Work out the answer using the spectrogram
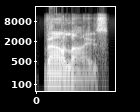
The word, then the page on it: vowelize: British English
